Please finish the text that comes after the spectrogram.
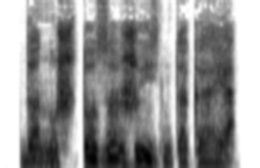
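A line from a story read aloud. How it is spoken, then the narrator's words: Sighing. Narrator (Russian): вздохнул Хоук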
